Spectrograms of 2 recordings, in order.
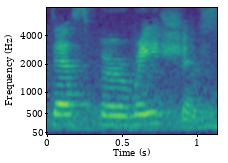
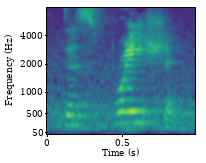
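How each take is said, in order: First: It is pronounced like the adjective 'desperate'. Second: It is pronounced unlike the adjective 'desperate'. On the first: The speaker calls it wrong. "it's not desperation, like the way you pronounce the adjective" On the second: The speaker calls it right. "but it is desperation"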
